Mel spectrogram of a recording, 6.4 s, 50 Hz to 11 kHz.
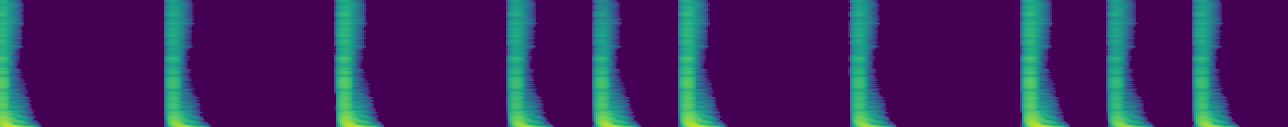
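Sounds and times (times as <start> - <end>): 
kick drum: 0.0 - 0.2, 1.7 - 1.9, 2.6 - 3.6, 5.2 - 6.2.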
